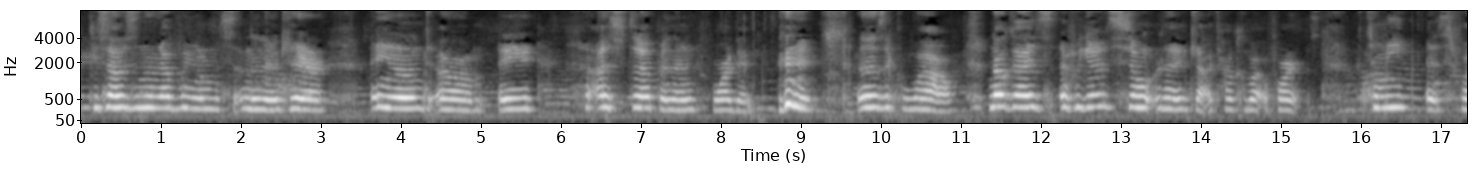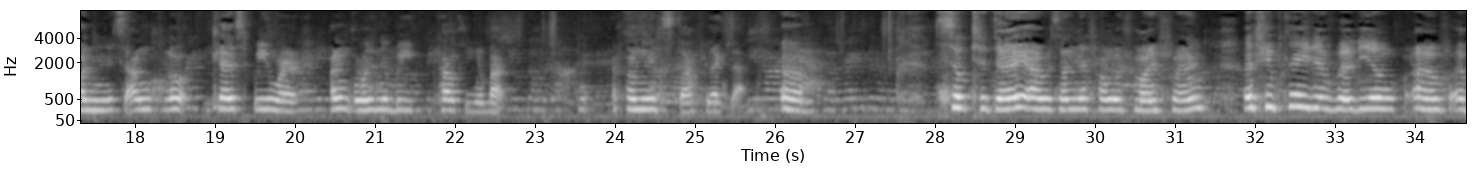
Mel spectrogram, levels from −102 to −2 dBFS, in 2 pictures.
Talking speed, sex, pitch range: 130 wpm, female, 245-280 Hz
